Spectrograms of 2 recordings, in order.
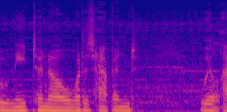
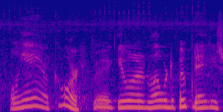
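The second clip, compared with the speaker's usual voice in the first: casual offhand put-on captain voice, much higher, quieter; 11 semitones higher, 7 dB quieter than usual. Retelling the captain's reply overheard from the front, casual offhand Captain Gilby voice. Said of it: "And then you just hear like".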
